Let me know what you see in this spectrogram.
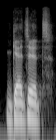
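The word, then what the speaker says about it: gadget: हैं इज D silent उसी तरह बजट जी के पहले डी आ रहा है डी को पढ़ना नहीं है बजट गैजेट डी साइलेंट और एक भी तो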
